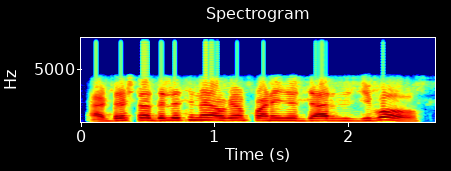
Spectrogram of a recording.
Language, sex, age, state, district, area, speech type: Odia, male, 30-45, Odisha, Sundergarh, urban, conversation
